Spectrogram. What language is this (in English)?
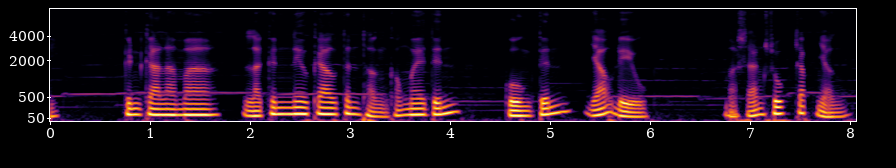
Vietnamese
